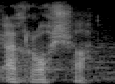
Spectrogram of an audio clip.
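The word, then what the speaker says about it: A Rocha: You have to do this great rolling R, like Arosha.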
